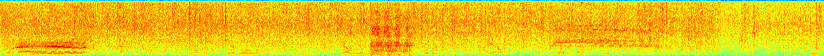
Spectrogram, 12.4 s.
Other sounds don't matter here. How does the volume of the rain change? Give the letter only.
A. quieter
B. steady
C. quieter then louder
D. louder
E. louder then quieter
B.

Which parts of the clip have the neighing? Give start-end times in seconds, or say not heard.
0.1-1.4, 5.5-6.3, 8.2-10.1.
